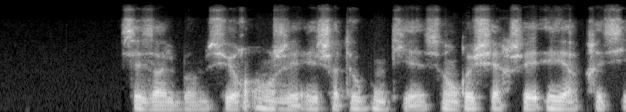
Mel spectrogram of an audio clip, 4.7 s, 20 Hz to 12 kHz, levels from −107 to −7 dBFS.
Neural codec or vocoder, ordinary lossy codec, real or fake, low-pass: none; Opus, 32 kbps; real; 7.2 kHz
